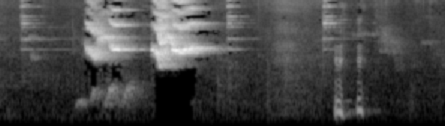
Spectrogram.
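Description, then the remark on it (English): A pet bird named Charlie makes a bubbly, gurgling noise: two bright, trilling bursts followed by a couple of short, lower warbling pops, fairly loud with brief gaps and no talking. “Oh, there's Charlie making a what bubbly noise.”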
